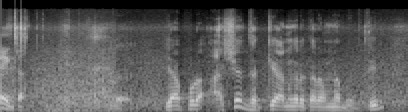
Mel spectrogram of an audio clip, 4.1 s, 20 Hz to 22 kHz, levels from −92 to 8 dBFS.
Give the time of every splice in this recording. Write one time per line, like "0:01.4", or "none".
0:01.1

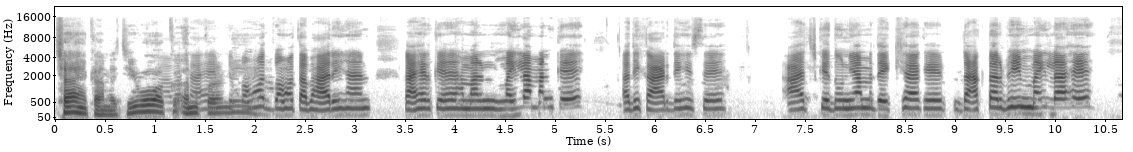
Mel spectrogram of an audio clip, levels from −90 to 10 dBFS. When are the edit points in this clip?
0:01.8

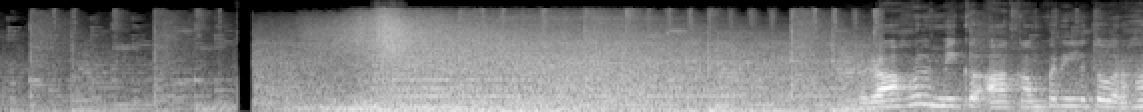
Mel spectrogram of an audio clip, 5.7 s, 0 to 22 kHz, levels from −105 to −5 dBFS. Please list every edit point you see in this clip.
0:04.1

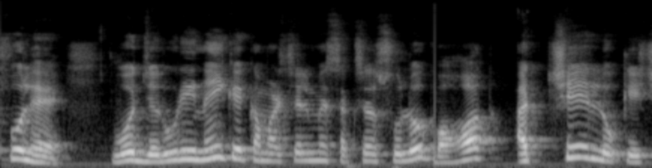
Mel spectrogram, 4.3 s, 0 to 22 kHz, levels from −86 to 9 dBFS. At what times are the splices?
0:02.9

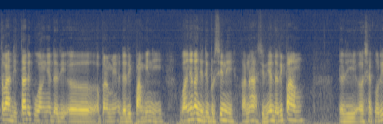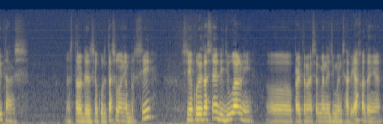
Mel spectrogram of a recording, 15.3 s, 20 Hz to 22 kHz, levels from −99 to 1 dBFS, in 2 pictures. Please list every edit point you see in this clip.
none

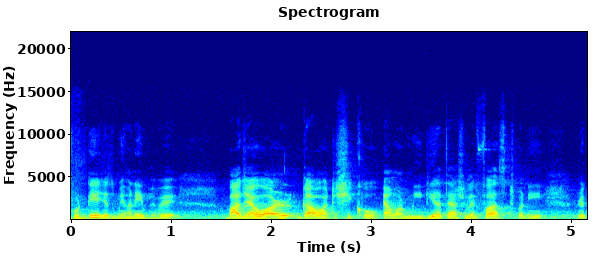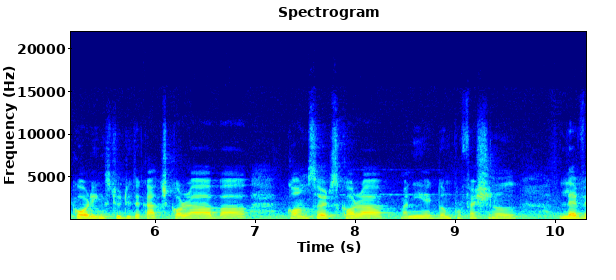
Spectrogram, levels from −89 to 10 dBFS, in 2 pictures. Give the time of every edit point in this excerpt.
0:03.1

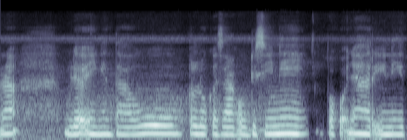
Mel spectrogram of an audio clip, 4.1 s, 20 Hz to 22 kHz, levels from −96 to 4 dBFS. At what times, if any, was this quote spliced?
0:03.1

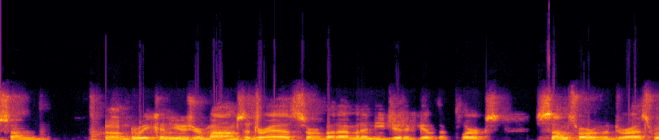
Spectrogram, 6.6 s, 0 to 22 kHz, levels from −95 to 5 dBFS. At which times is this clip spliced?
0:01.0

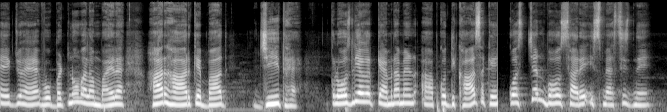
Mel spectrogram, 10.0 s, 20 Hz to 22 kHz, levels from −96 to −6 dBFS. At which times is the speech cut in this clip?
0:02.1
0:07.6

